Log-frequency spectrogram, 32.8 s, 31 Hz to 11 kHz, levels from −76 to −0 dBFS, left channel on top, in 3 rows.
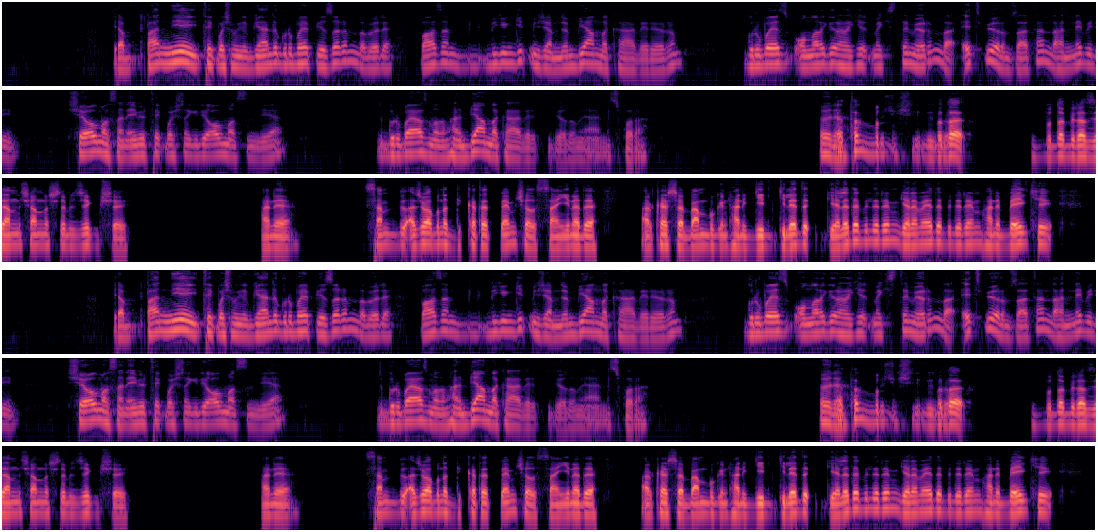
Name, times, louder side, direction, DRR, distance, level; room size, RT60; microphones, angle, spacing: voice 1, 1.1-3.9 4.2-6.8 7.4-11.1 11.6-13.8 14.7-17.4 19.1-19.4 19.9-20.4, right 1 dB, 25° right, 8.0 m, -31 dB
voice 2, 19.4-19.9 20.3-20.6 21.4-23.1 24.5-24.8 25.5-27.8 28.3-32.4, left 1 dB, 25° left, 7.0 m, -25 dB
head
